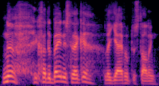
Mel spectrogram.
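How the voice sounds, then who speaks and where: An actor playing a matter-of-fact, wry grown son in a comedy radio play. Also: male voice, medium pitch, expressive, quick pace, a bit bright, dry recording, natural voice. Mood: wry, relaxed. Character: down-to-earth, wry grown son in an Amsterdam family.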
